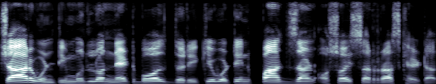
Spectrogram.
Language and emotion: Goan Konkani, neutral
